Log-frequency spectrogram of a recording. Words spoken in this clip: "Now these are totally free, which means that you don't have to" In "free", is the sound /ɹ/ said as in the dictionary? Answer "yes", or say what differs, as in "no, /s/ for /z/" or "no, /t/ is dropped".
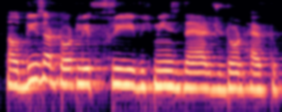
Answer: yes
